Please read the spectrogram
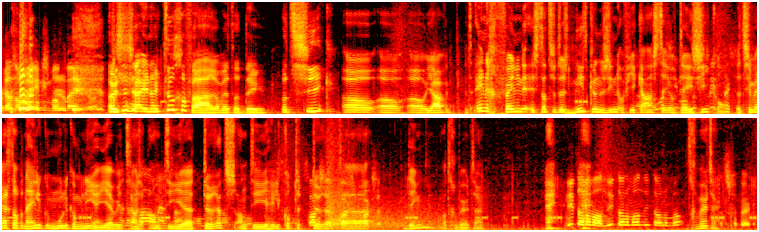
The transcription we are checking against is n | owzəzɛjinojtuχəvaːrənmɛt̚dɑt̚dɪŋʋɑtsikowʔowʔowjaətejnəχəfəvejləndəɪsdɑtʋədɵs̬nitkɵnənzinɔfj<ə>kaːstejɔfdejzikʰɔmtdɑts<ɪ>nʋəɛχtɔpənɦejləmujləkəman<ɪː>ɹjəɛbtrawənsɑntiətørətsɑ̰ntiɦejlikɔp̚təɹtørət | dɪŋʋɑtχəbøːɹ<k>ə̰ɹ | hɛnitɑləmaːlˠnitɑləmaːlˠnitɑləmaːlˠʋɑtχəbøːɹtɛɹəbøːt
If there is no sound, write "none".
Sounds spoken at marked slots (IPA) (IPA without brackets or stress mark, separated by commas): ə, i, iː, t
